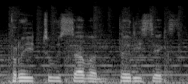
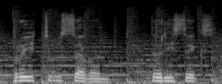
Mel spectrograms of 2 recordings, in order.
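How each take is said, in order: Both takes have the same delivery.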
